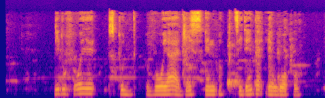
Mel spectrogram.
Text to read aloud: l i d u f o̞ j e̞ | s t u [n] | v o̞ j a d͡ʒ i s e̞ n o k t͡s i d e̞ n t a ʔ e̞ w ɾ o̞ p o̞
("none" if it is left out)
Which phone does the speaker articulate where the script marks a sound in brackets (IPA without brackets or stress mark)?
d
